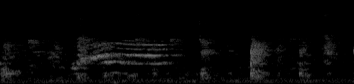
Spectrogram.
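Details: Baby monkey Mobi, kept and cared for at home, asking for milk after waking up in the morning: a drawn-out, whining tonal squeal lasting about a second, then several short scratchy bursts, indoors in a small room.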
